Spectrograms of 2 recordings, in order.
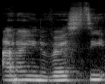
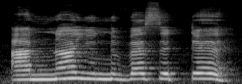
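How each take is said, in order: First: The name is said quickly in her usual accent. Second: The name is said slowly with stretched-out sounds. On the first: The speaker calls it wrong. "I do not go Anna University" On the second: The speaker calls it right. "you might have to draw your words"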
